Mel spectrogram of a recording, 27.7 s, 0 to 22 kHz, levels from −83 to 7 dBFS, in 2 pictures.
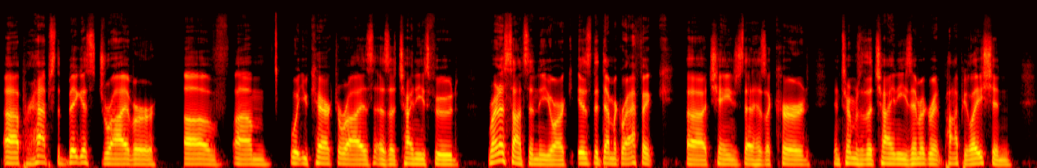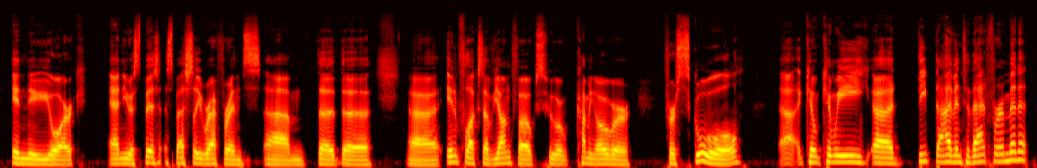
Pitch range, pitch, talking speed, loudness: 110-130 Hz, 115 Hz, 145 wpm, -22 LUFS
